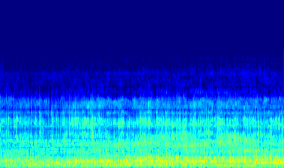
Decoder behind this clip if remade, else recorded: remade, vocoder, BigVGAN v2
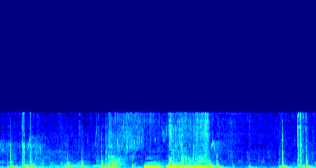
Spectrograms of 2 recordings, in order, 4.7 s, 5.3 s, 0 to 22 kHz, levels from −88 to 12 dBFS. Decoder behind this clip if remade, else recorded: remade, vocoder, BigVGAN v2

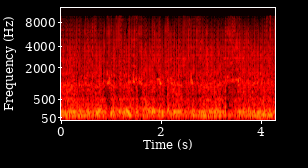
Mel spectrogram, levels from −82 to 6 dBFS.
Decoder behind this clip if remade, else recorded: remade, vocoder, BigVGAN v2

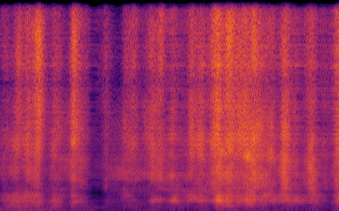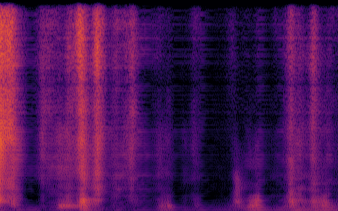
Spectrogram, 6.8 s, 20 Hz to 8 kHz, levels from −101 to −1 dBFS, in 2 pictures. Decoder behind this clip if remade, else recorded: remade, vocoder, WaveNeXt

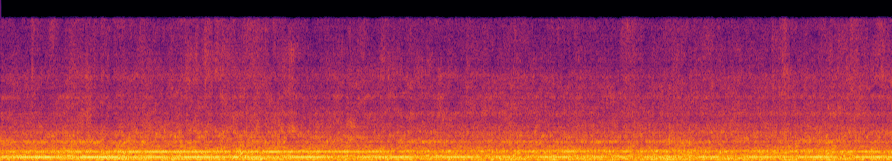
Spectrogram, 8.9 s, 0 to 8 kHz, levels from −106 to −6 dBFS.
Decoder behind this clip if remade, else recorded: remade, codec, HILCodec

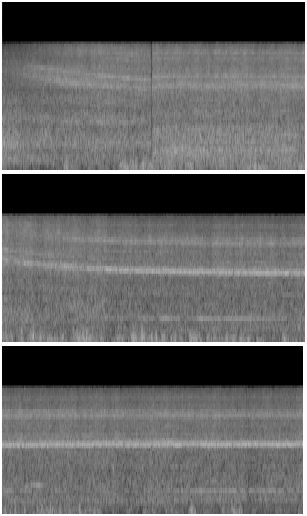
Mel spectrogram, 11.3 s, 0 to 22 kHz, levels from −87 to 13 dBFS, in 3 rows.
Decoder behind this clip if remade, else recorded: recorded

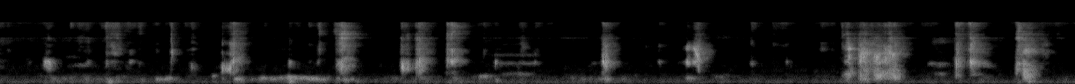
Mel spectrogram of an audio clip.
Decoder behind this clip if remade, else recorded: remade, vocoder, Vocos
